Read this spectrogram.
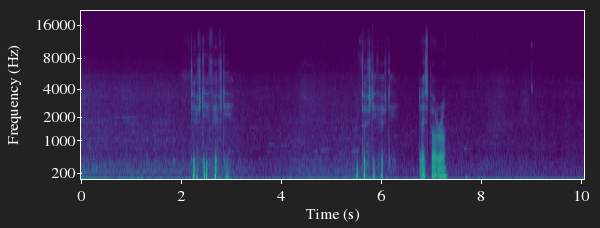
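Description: A man talks calmly, close to a microphone.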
